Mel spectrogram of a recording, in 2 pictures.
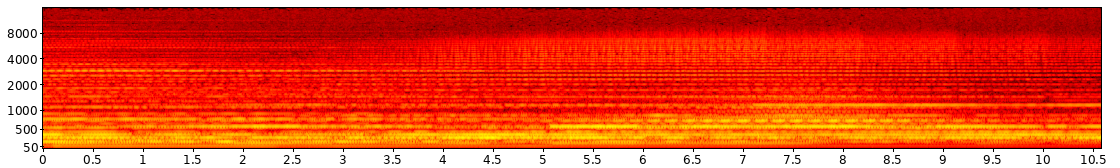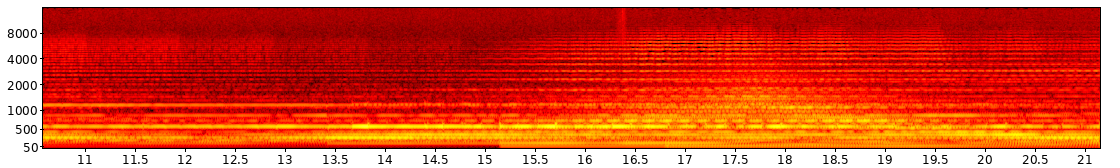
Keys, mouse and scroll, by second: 0.4 alt+middle click, 0.8-2.5 scroll up 1, 2.5 click, 3.4 ctrl+z, 5.3 click, 6.6 ctrl+z, 7.4 click, 11.4 alt+middle click, 13.5 click, 14.6 scroll up 1, 14.9 alt+middle click, 15.3 ctrl+z, 16.4 click, 17.1 ctrl+z, 18.6 click, 19.4 ctrl+z, 19.8 click, 20.4 ctrl+z, 21.0 click.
